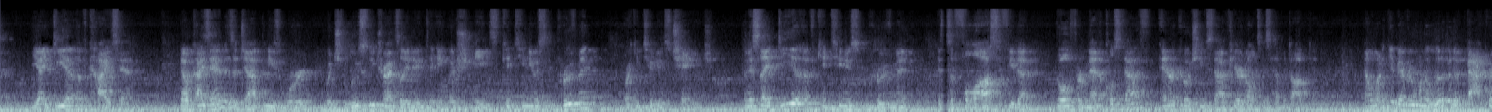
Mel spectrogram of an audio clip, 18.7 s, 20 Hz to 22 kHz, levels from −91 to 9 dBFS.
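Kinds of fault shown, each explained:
Short stall from a late packet: at 11.77 s a packet arrived late and the jitter buffer ran dry, so the receiver held the last sound for about 57 ms before resuming exactly where it left off. Nothing is skipped, and everything after is shifted 57 ms later. On a spectrogram the frames from 11.77 to 11.86 s repeat as flat, smeared horizontal bands with a faint buzz texture. The waveform shows a short looped, slightly dipped stretch there.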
